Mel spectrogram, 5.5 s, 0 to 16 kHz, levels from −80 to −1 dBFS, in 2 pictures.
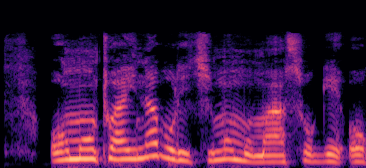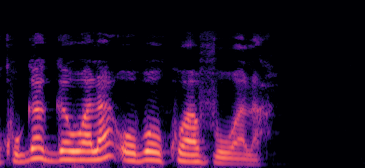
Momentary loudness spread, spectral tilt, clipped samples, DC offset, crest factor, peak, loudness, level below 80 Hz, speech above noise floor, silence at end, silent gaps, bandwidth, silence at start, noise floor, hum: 8 LU; -7 dB/octave; under 0.1%; under 0.1%; 16 dB; -6 dBFS; -21 LUFS; -60 dBFS; 59 dB; 0.75 s; none; 7.8 kHz; 0.15 s; -80 dBFS; none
